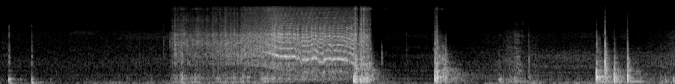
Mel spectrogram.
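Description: Cordless impact driver driving a screw through the PVC trough into a 2x4 end block, a whirr of about two seconds whose pitch drops as the screw seats before it cuts off. A few sharp knocks follow as the tool and trough are handled.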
